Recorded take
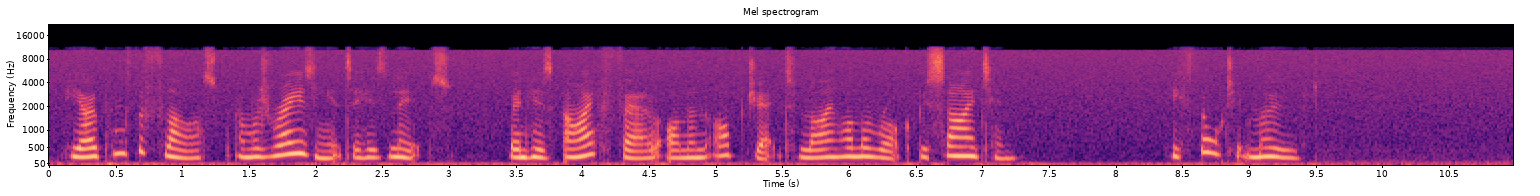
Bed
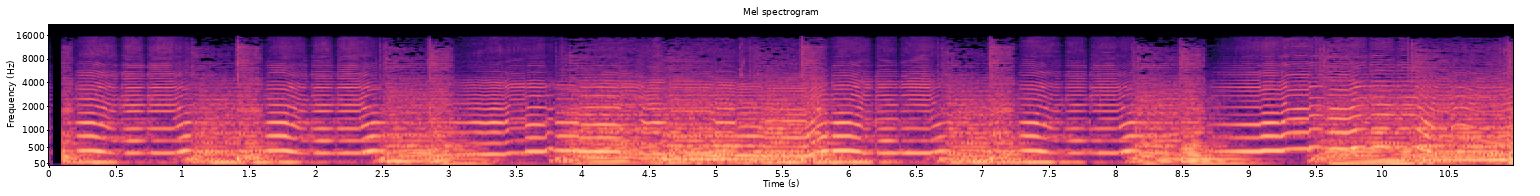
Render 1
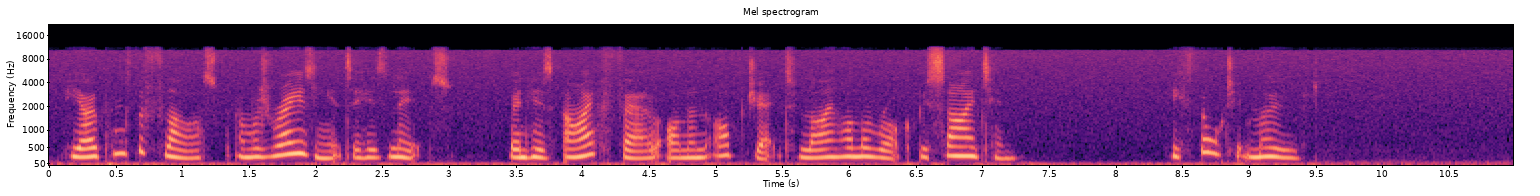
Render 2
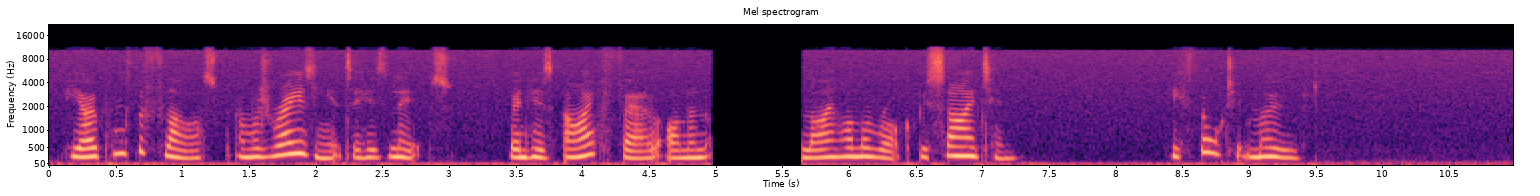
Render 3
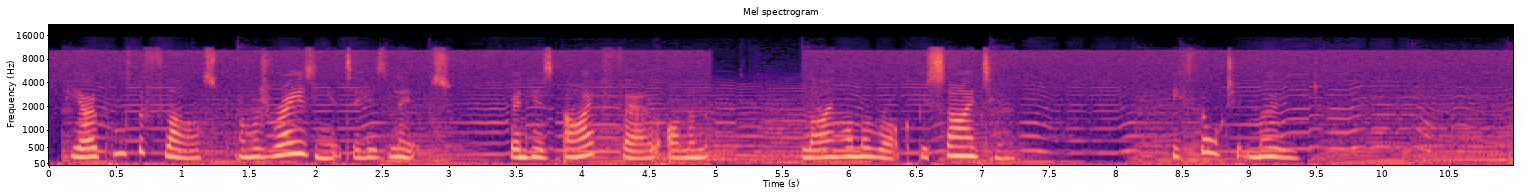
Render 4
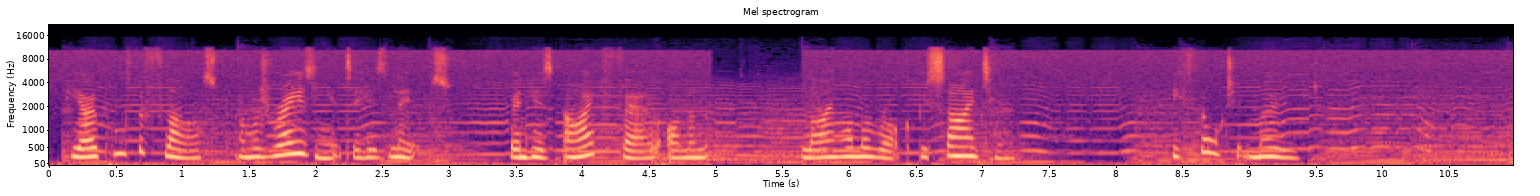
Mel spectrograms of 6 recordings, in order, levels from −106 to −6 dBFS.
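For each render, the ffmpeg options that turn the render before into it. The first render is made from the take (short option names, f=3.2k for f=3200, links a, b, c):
-af "afftdn=nr=6:nf=-46"
-filter_complex "[0:a]asettb=1/sr,asplit=3[a][b][c];[a]atrim=end=3.774[d];[b]atrim=start=3.77:end=4.36,asetpts=PTS-STARTPTS,afade=t=in:d=0.004:c=qsin,afade=t=out:st=0.586:d=0.004:c=qsin,equalizer=f=2k:w=2.5:g=-6.5[e];[c]atrim=start=4.356[f];[d][e]acrossfade=d=0.004:c1=hsin:c2=qsin[g];[g][f]acrossfade=d=0.004:c1=qsin:c2=hsin,asplit=3[h][i][j];[h]atrim=end=4.97,asetpts=PTS-STARTPTS,afade=t=out:st=4.966:d=0.004:c=hsin[k];[i]atrim=start=4.97:end=5.65,asetpts=PTS-STARTPTS,volume=0[l];[j]atrim=start=5.65,asetpts=PTS-STARTPTS,afade=t=in:d=0.004:c=hsin[m];[k][l][m]concat=n=3:v=0:a=1"
-filter_complex "[1:a]volume=-17.5dB[a];[0:a][a]amix=inputs=2:normalize=0"
-af "volume=3.5dB"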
